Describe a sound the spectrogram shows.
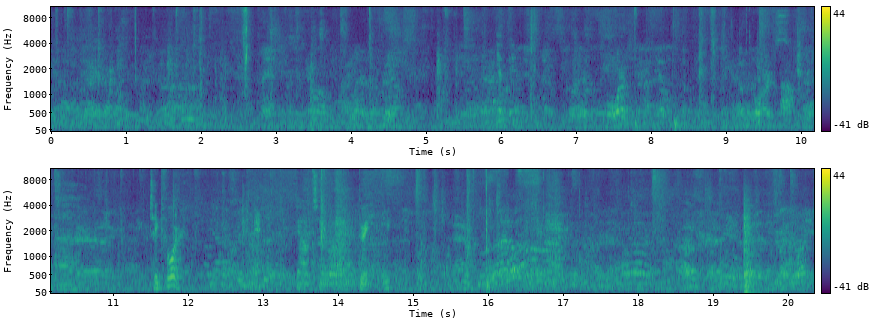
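Playing cards tap and slide on a soft mat.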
